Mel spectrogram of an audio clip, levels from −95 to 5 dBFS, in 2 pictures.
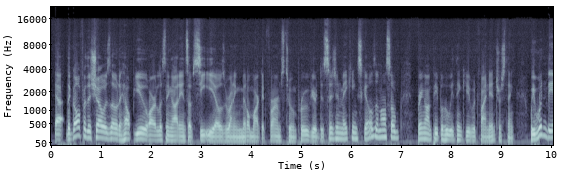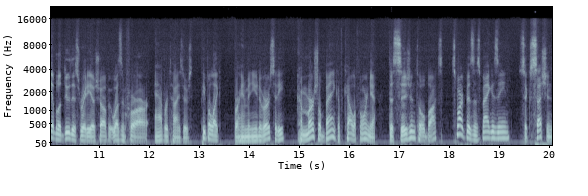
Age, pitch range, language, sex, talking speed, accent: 40-59, 85-125 Hz, English, male, 200 wpm, American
